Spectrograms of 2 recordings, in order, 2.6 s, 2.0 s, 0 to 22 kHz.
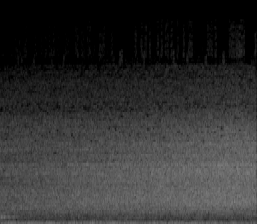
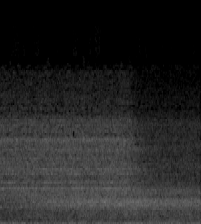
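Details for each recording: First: Nissan 300ZX twin turbo boost leak test, engine off, piping pressurized to about 20, with the blow-off valve vacuum reference disconnected: a steady sharp hiss rising slightly as pressure overcomes the diaphragm. Normal venting, and the only leak found. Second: Nissan 300ZX twin turbo, engine off, intake pressurised for a boost leak test with the fuel pressure regulator disconnected; owner had turbo lag. Steady high-pitched hiss of escaping air near the idle air control valve at the rear of the intake.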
